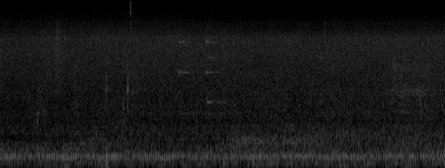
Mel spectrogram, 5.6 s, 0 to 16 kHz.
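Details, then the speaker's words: Planar 44D diesel heater installed in an Alubox for portable tent use, running: low, steady fan hum with even drone, no rattles or rubbing; fans sound normal. "hear the clicking that's the fuel pump which you can see mounted up over there in the corner"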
